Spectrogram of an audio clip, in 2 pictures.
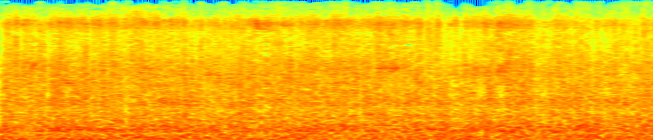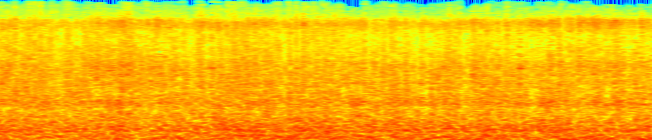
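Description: Wind roars loudly past an open train window.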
